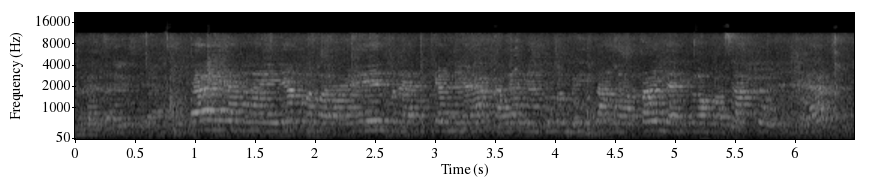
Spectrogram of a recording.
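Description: Young women sing together in unison.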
